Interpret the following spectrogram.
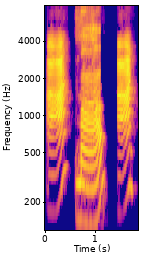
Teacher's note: The fourth tone is the third না tone is না 3 নম্বর টোনটা হচ্ছে কি নিচে নেমে উপরে উঠবে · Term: থার্ড টোন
